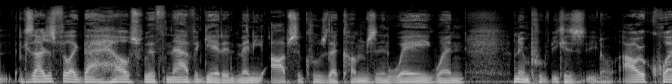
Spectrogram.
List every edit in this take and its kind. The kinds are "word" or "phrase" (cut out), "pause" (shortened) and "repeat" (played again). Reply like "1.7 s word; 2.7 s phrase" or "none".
2.3 s word; 3.9 s word; 5.1 s phrase; 5.5 s word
